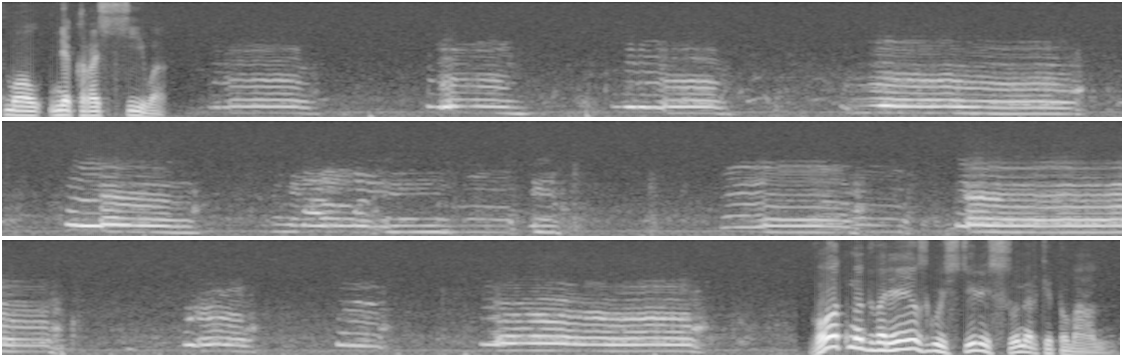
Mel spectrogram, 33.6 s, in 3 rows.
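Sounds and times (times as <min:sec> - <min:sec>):
speech: 0:00.0 - 0:01.7, 0:30.9 - 0:33.5
low steady hum: 0:00.0 - 0:33.5
bear roaring plaintively: 0:02.1 - 0:03.3, 0:04.2 - 0:11.0, 0:11.8 - 0:17.0, 0:18.4 - 0:26.4, 0:27.1 - 0:29.6.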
